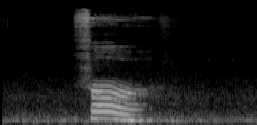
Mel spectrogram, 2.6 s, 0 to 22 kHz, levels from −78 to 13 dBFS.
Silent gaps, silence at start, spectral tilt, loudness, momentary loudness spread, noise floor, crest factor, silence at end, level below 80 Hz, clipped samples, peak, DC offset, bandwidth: none; 0.2 s; -6 dB/octave; -21 LUFS; 24 LU; -47 dBFS; 16 dB; 0.55 s; -60 dBFS; under 0.1%; -10 dBFS; under 0.1%; 16.5 kHz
